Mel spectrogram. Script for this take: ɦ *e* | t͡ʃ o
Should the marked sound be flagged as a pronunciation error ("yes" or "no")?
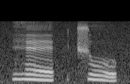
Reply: yes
